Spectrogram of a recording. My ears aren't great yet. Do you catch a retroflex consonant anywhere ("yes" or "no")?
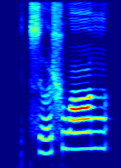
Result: yes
